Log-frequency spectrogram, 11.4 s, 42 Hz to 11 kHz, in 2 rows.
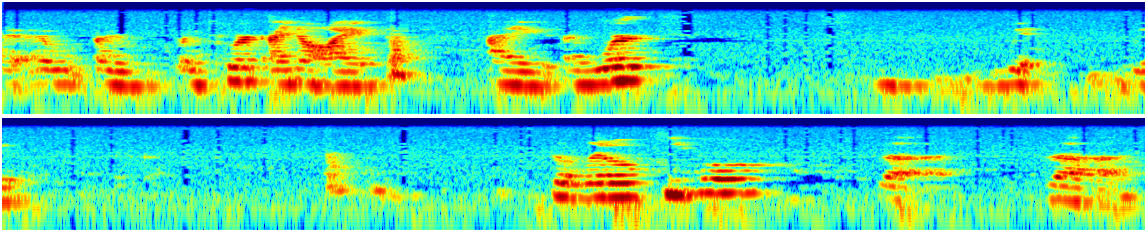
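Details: Conduction aphasia, severe (WAB-R aphasia quotient 49.2), in a 56.5-year-old woman after a single left-hemisphere stroke; family reports jumbled words that worsen with stress.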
